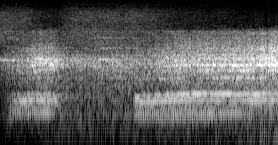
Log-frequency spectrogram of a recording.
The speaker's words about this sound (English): An express train roaring by. It doesn't stop in San Amado except on signal. Prairie coyotes and screaming train whistles night after night, every night.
